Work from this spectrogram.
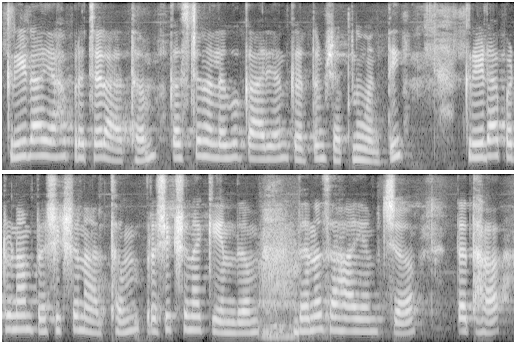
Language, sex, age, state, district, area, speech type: Sanskrit, female, 18-30, Karnataka, Udupi, urban, spontaneous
